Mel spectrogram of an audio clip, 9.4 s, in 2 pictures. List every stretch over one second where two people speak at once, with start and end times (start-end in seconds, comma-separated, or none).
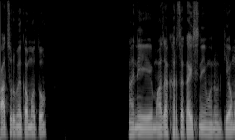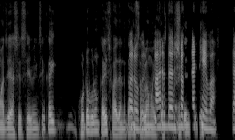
7.2-8.8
